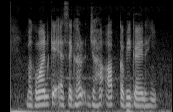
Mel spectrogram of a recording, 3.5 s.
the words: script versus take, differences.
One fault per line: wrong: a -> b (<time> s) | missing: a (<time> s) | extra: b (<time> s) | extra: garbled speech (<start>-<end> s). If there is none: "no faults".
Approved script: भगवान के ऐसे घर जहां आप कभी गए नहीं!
no faults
